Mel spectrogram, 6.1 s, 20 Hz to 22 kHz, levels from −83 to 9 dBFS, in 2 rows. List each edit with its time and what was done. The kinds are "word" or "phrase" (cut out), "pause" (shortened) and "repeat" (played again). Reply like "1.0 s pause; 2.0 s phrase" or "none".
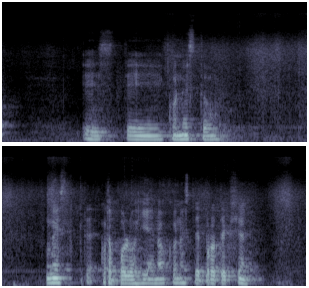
3.5 s word; 4.1 s word; 4.9 s word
